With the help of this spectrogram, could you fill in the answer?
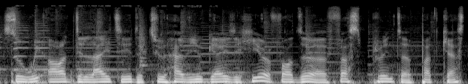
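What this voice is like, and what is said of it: French accent in English. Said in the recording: “don't mind my uh, French accent.”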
